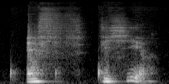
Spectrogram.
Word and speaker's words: ευτυχία: So, ευτυχία, that's the way you would pronounce it.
